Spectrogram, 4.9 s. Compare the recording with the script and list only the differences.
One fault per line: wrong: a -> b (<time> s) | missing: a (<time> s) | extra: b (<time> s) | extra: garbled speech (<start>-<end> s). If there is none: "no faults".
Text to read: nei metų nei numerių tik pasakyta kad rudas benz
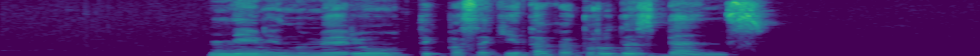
missing: metų (1.2 s)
